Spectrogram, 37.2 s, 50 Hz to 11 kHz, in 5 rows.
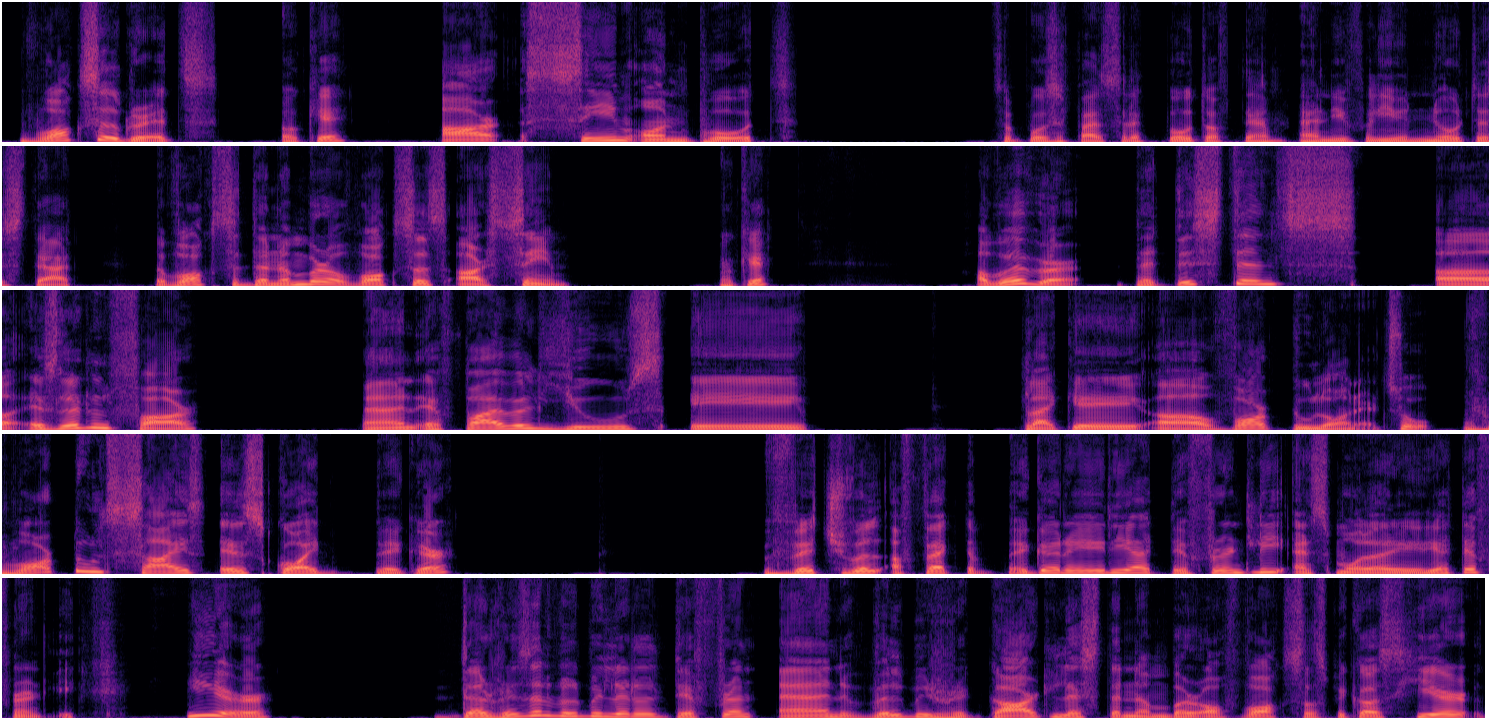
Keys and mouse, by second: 5.2 shift+click, 7.8 alt+right click.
